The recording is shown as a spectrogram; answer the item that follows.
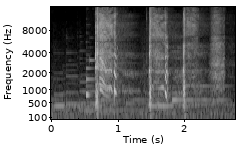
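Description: A character named Tonya in a Genshin Impact cutscene gives a short series of harsh, raspy coughs. There are four or five close bursts with brief gaps between them, and no talking.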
